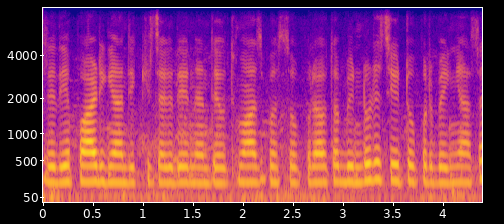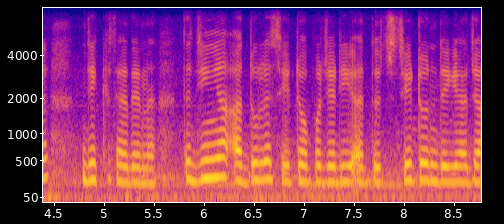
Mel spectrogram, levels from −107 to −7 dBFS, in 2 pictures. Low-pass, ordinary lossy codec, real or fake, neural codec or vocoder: 7.2 kHz; Opus, 24 kbps; real; none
